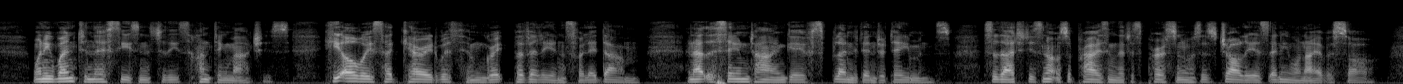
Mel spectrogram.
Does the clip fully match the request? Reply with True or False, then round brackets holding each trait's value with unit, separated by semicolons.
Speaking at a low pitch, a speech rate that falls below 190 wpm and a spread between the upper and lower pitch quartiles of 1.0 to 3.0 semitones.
False (110 Hz; 200 wpm; 2.6 semitones)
